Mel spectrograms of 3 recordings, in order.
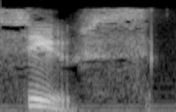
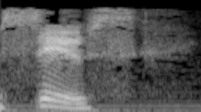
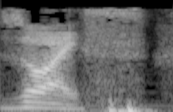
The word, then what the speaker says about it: Seuss: One of the things that people don't know about Dr. Seuss is that it's actually not pronounced Seuss. And one of his collaborators in Dartmouth wrote a little poem. You're wrong as the deuce, and you shouldn't rejoice. If you're calling him Seuss, he pronounces it Zeus. So, but he anglicized the pronunciation because he felt that it evoked an advantageous for an author of children's books to be associated with Mother Goose.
